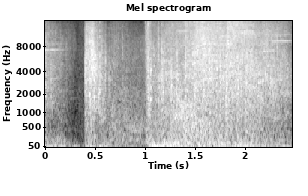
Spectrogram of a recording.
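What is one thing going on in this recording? A bright magical blast bursts.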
